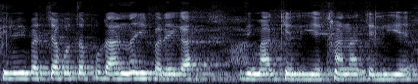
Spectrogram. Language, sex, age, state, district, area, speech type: Hindi, female, 60+, Bihar, Vaishali, urban, spontaneous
